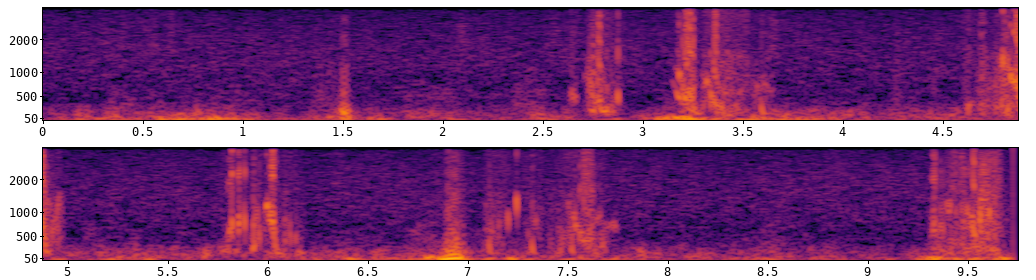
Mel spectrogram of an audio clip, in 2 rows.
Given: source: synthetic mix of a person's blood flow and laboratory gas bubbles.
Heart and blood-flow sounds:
Doppler ultrasound of blood flow; subclavian vein
2.65-2.70 s: bubbles
2.73-2.94 s: bubbles
3.17-3.68 s: bubbles
4.63-5.00 s: bubbles
5.77-6.19 s: bubbles
7.11-7.27 s: bubbles
7.31-7.40 s: bubbles
7.42-7.77 s: bubbles
9.33-9.73 s: bubbles
From the record:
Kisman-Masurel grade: 221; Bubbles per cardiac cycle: several, 3 to 8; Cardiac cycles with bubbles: 10 to 50%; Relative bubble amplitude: barely perceptible (0.100 to 0.250); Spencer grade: 2 (many but less than half of the cardiac periods contain bubble signals, singularly or in groups); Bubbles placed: anywhere in the cardiac cycle

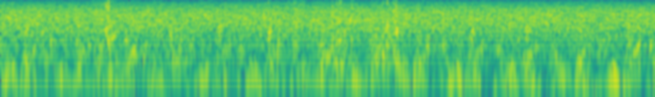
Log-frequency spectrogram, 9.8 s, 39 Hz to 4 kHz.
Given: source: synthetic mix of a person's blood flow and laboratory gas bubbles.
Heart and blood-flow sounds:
Doppler ultrasound of blood flow; precordium
0.29-0.33 s: bubbles
0.60-0.80 s: bubbles
1.06-1.15 s: bubbles
1.37-1.75 s: bubbles
3.98-4.25 s: bubbles
4.36-4.57 s: bubbles
4.67-5.34 s: bubbles
5.52-6.06 s: bubbles
From the record:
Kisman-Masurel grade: 222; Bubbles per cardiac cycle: several, 3 to 8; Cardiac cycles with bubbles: 10 to 50%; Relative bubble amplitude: moderate (0.250 to 0.450); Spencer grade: 2 (many but less than half of the cardiac periods contain bubble signals, singularly or in groups); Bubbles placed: anywhere in the cardiac cycle

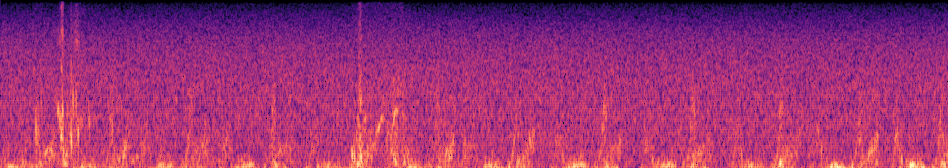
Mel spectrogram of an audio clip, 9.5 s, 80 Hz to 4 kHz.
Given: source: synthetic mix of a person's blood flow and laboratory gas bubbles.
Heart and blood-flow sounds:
Doppler ultrasound of blood flow; precordium
0.32-0.45 s: bubbles
0.55-0.92 s: bubbles
3.49-4.14 s: bubbles
From the record:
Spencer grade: 1 (occasional bubble signal discernible with the cardiac motion signal, with majority of cardiac periods free of bubbles); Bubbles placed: anywhere in the cardiac cycle

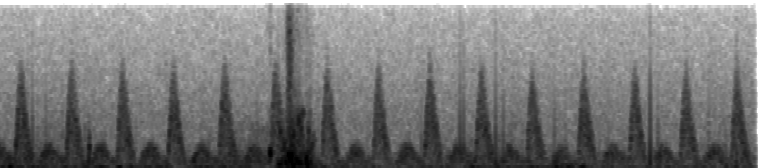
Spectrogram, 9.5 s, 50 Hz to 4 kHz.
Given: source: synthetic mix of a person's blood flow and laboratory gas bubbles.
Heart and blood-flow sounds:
Doppler ultrasound of blood flow; subclavian vein
3.38-3.46 s: bubbles
3.50-3.99 s: bubbles
From the record:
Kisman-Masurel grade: 213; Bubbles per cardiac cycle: several, 3 to 8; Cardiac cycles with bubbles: 1 to 10%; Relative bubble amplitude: loud (0.450 to 0.775); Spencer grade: 1 (occasional bubble signal discernible with the cardiac motion signal, with majority of cardiac periods free of bubbles); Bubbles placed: anywhere in the cardiac cycle

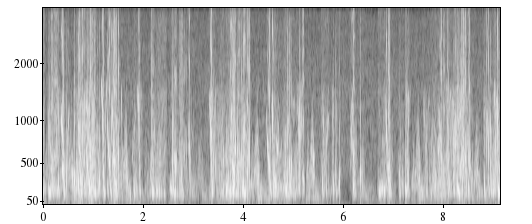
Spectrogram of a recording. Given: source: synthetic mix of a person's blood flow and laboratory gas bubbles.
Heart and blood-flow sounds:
Doppler ultrasound of blood flow; precordium
0.00-0.05 s: bubbles
0.09-0.55 s: bubbles
0.59-1.61 s: bubbles
1.78-2.02 s: bubbles
2.13-2.48 s: bubbles
2.51-3.08 s: bubbles
3.30-4.17 s: bubbles
4.46-5.25 s: bubbles
5.55-5.72 s: bubbles
5.76-5.97 s: bubbles
6.13-6.42 s: bubbles
6.69-7.00 s: bubbles
7.11-7.36 s: bubbles
7.60-8.61 s: bubbles
8.80-9.16 s: bubbles
From the record:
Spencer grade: 4 (maximum detectable bubble signal sounding continuously throughout systole and diastole of every cardiac period, and overriding the amplitude of the normal cardiac signals); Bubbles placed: only in the low amplitude regions of the cardiac cycle

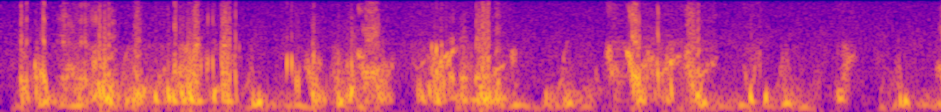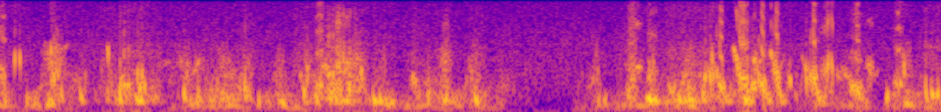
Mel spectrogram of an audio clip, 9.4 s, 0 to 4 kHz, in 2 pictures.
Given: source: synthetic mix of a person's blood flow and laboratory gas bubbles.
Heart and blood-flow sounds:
Doppler ultrasound of blood flow; precordium
0.07-1.22 s: bubbles
1.40-1.98 s: bubbles
2.05-2.60 s: bubbles
3.02-3.59 s: bubbles
3.71-3.81 s: bubbles
4.16-4.29 s: bubbles
4.67-4.84 s: bubbles
4.89-5.98 s: bubbles
6.16-6.68 s: bubbles
6.74-6.98 s: bubbles
7.03-7.14 s: bubbles
7.81-9.10 s: bubbles
9.15-9.27 s: bubbles
9.30-9.42 s: bubbles
From the record:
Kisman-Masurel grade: 444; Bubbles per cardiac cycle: continuous sound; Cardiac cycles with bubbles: 100%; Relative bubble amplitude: maximal (0.775 to 0.999); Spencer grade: 4 (maximum detectable bubble signal sounding continuously throughout systole and diastole of every cardiac period, and overriding the amplitude of the normal cardiac signals); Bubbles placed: only in the low amplitude regions of the cardiac cycle

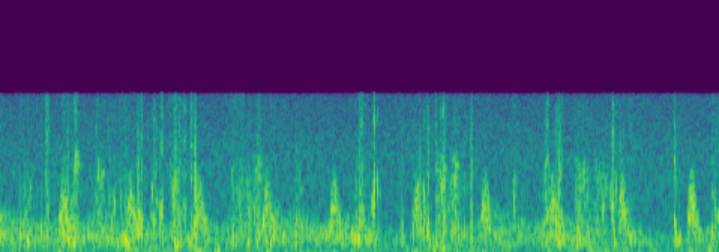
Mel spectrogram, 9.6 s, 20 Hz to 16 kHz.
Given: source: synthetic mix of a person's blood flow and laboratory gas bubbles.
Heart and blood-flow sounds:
Doppler ultrasound of blood flow; subclavian vein
0.00-0.03 s: bubbles
0.23-0.68 s: bubbles
0.80-1.11 s: bubbles
1.19-1.95 s: bubbles
1.99-2.67 s: bubbles
3.05-3.69 s: bubbles
4.71-5.08 s: bubbles
5.31-5.40 s: bubbles
5.62-5.77 s: bubbles
5.79-6.21 s: bubbles
6.82-6.89 s: bubbles
7.09-7.52 s: bubbles
7.63-8.26 s: bubbles
8.29-8.46 s: bubbles
8.95-9.11 s: bubbles
9.46-9.60 s: bubbles
From the record:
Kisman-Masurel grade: 242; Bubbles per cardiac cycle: several, 3 to 8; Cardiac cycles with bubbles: 100%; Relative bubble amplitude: moderate (0.250 to 0.450); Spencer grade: 3 (all of the cardiac periods contain showers or single bubble signals, but not dominating or overriding the cardiac motion signals); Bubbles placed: anywhere in the cardiac cycle

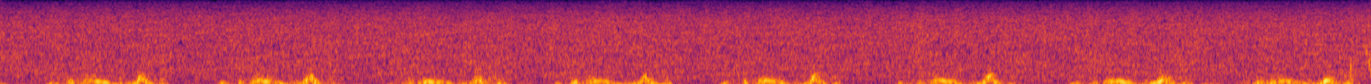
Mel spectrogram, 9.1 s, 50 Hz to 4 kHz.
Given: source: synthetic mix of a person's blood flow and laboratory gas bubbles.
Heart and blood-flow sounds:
Doppler ultrasound of blood flow; precordium
8.97-9.15 s: bubbles
From the record:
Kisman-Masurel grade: 212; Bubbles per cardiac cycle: several, 3 to 8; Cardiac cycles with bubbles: 1 to 10%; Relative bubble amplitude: moderate (0.250 to 0.450); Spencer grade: 1 (occasional bubble signal discernible with the cardiac motion signal, with majority of cardiac periods free of bubbles); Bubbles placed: anywhere in the cardiac cycle

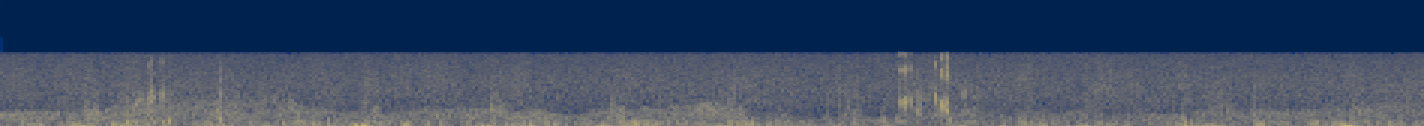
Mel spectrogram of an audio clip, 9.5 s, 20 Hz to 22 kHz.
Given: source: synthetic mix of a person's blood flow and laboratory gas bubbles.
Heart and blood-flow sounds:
Doppler ultrasound of blood flow; subclavian vein
0.79-1.17 s: bubbles
1.43-1.51 s: bubbles
5.87-5.91 s: bubbles
5.96-6.44 s: bubbles
From the record:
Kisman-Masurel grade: 221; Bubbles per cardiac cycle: several, 3 to 8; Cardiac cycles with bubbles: 10 to 50%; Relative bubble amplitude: barely perceptible (0.100 to 0.250); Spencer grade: 2 (many but less than half of the cardiac periods contain bubble signals, singularly or in groups); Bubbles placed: anywhere in the cardiac cycle

